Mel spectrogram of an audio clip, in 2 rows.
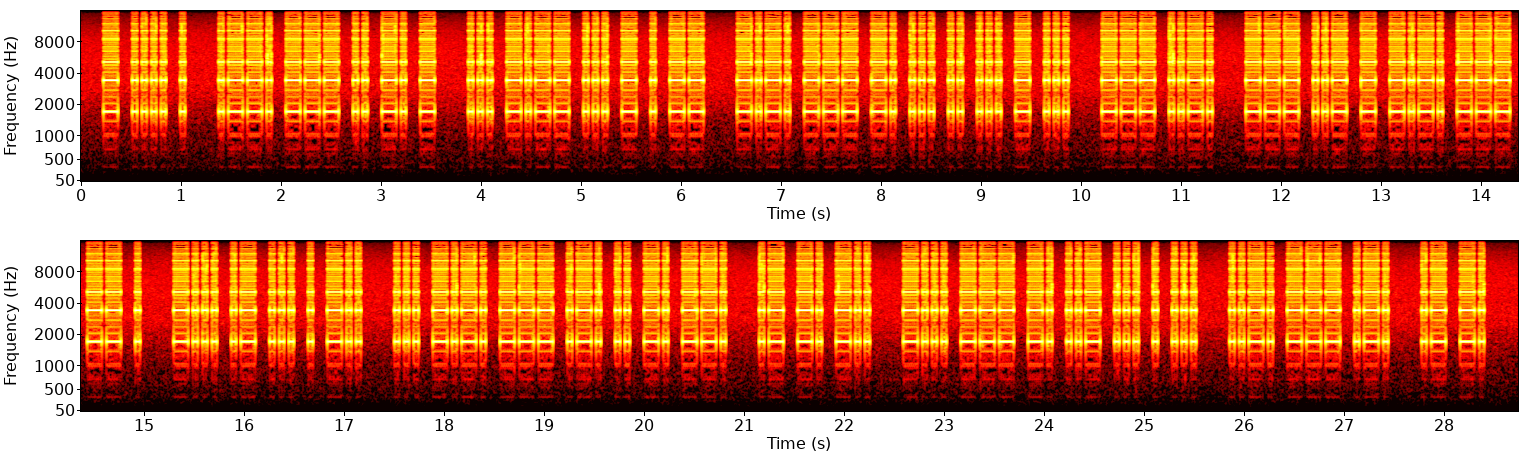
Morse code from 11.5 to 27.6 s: OUTCOME BASED SCORING AND BONUSES FOR

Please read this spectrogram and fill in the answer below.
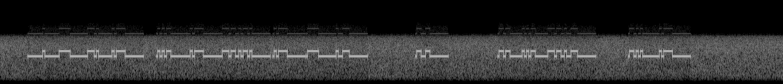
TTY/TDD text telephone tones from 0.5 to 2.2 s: THESE

